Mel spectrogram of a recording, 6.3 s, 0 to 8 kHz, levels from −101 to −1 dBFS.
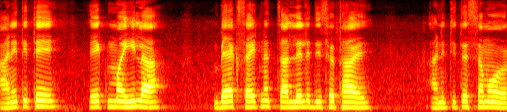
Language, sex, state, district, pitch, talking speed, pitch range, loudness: Marathi, male, Maharashtra, Pune, 145 Hz, 130 wpm, 140-150 Hz, -18 LUFS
